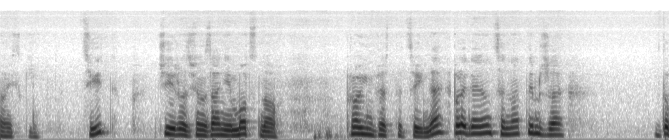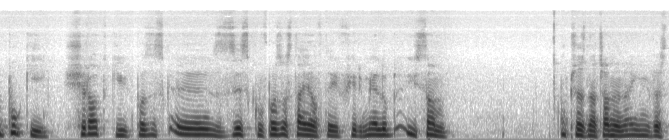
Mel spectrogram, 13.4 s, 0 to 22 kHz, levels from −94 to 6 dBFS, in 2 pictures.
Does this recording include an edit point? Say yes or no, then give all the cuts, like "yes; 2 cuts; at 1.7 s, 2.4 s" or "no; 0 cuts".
yes; 3 cuts; at 4.5 s, 8.0 s, 9.3 s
